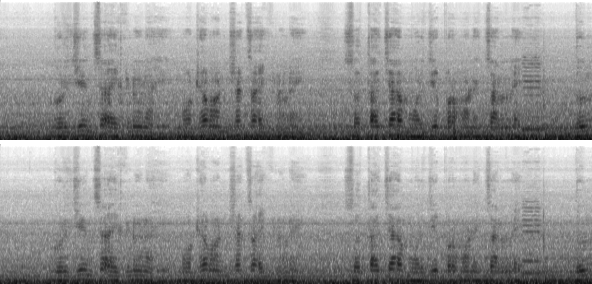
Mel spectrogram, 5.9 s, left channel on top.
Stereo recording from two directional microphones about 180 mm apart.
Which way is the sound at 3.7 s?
Centre (ahead or behind).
